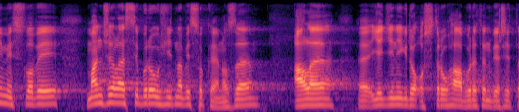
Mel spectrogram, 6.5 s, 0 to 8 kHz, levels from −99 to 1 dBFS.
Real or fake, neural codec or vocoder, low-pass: fake; vocoder, 44.1 kHz, 128 mel bands every 512 samples, BigVGAN v2; 7.2 kHz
